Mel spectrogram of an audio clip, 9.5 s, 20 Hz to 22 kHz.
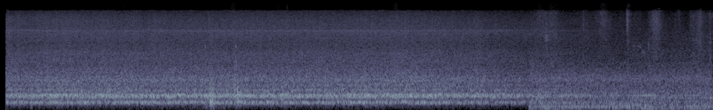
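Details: Honey bee colony being removed from its nest in the top of a porch post at a house in Grove City, Ohio, in July 2020; dense, steady droning hum of many bees that eases and thins after about seven seconds.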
